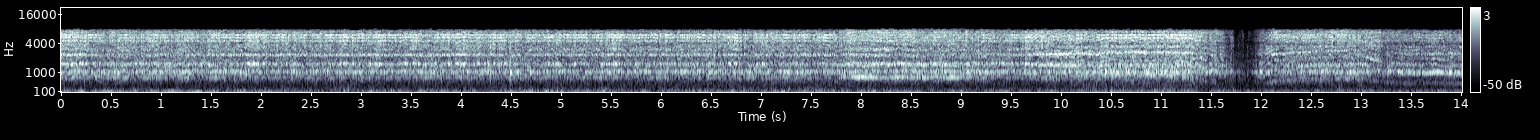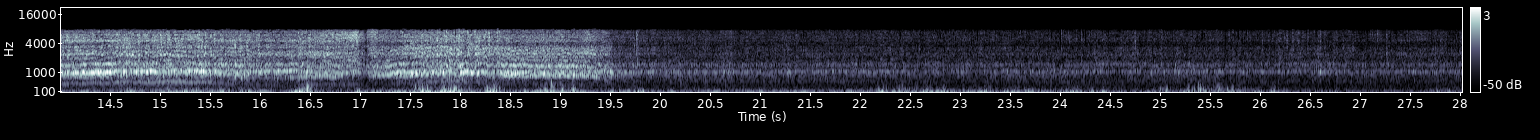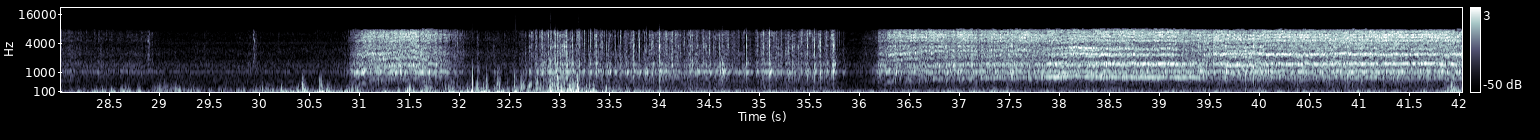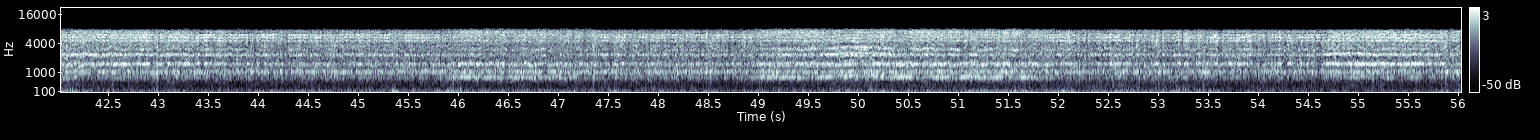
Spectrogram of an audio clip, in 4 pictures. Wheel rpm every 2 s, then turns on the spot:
200, 200, 200, 200, 200, 150, 140, 110, 110, 90, 40, 30, 30, 30, 10, 50, 30, 40, 160, 200, 200, 200, 200, 200, 200, 200, 200, 200.
32-34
